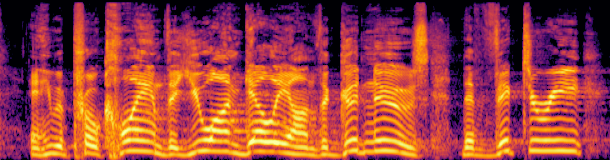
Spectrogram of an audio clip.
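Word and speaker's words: εὐαγγέλιον: In the Greek, it's pronounced euangelion.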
